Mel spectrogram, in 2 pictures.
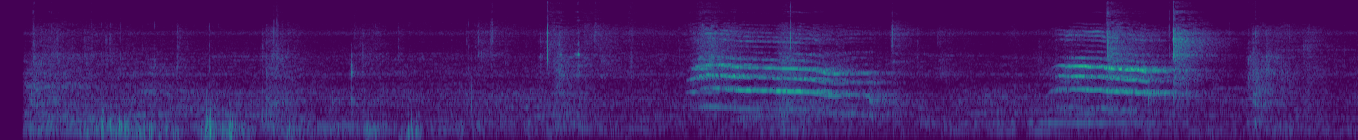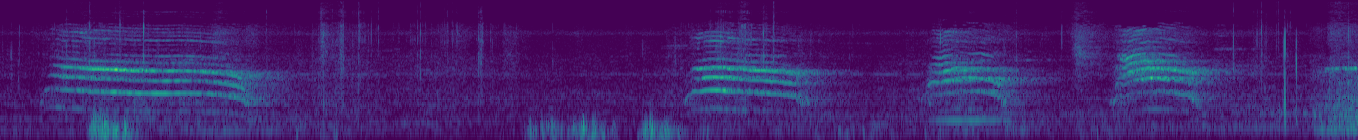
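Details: Hungry ginger cat blocking a person's path, giving loud repeated meows: drawn-out harmonic cries with falling tails, in bursts every one to two seconds, with low rumbling background noise and handling sounds between calls.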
